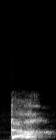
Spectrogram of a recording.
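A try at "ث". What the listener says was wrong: No, this is Tha. No, that's Tha with like the Tha. TH. No, that is Dal. Dal is pretty more like this side.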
